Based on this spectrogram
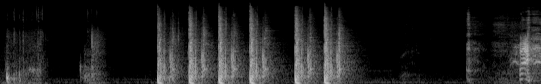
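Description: Colt revolver shots fired at a target on a shooting range: a quick series of several loud, punchy bangs with short, uneven gaps between them.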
